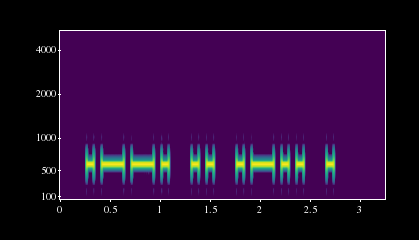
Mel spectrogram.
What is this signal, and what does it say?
Morse code, heard as a keyed tone, about 16 wpm, 600 Hz. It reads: PILE
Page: Korte danske ord 16wpm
